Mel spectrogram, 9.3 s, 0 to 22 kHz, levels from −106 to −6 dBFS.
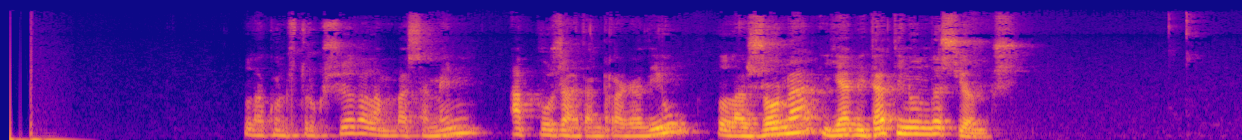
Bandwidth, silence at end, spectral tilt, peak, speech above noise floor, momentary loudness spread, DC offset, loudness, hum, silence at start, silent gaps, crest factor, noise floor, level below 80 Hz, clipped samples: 15.5 kHz; 1.7 s; -6 dB/octave; -6 dBFS; 57 dB; 14 LU; under 0.1%; -24 LUFS; none; 0.05 s; none; 20 dB; -81 dBFS; -58 dBFS; under 0.1%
